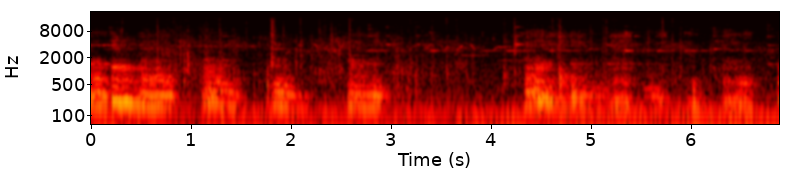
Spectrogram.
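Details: Female Sheepadoodle puppies, a litter of Coco's, make short harmonic whimpers and grunts in bursts, with clusters near the start, middle and end, over a steady low hum and light rustling.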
